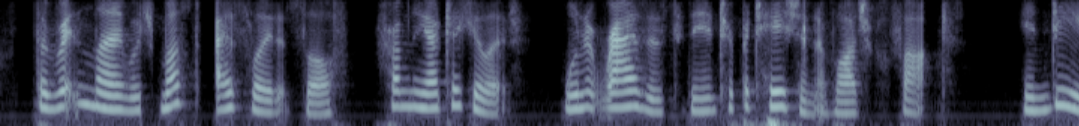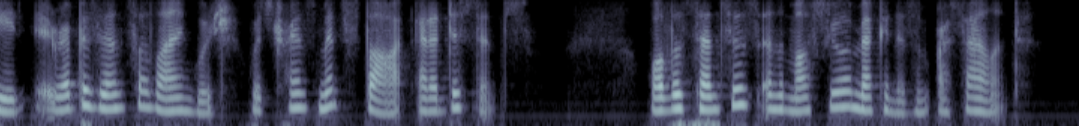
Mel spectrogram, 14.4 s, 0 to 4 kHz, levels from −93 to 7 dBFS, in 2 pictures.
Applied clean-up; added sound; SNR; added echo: none; none; none; none.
